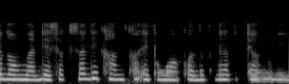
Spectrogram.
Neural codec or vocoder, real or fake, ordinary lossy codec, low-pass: codec, 24 kHz, 0.9 kbps, WavTokenizer, medium music audio release; fake; none; 7.2 kHz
